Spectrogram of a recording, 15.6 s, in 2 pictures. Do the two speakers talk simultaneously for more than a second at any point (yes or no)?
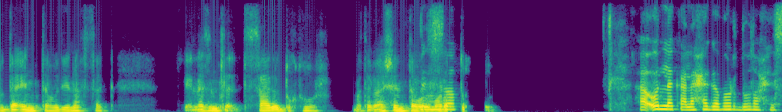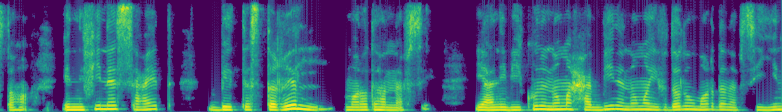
no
